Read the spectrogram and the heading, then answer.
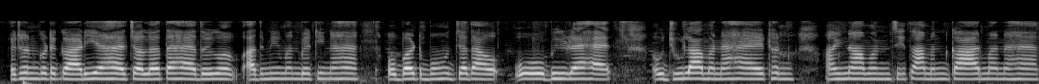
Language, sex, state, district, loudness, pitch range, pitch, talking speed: Chhattisgarhi, female, Chhattisgarh, Jashpur, -17 LUFS, 245-260 Hz, 255 Hz, 175 wpm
